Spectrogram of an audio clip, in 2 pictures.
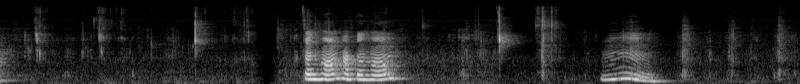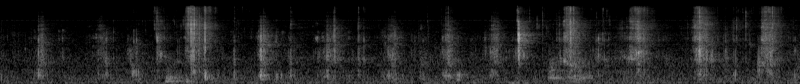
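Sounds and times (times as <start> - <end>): person crunching raw onion stalks: 6.8 - 16.0.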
